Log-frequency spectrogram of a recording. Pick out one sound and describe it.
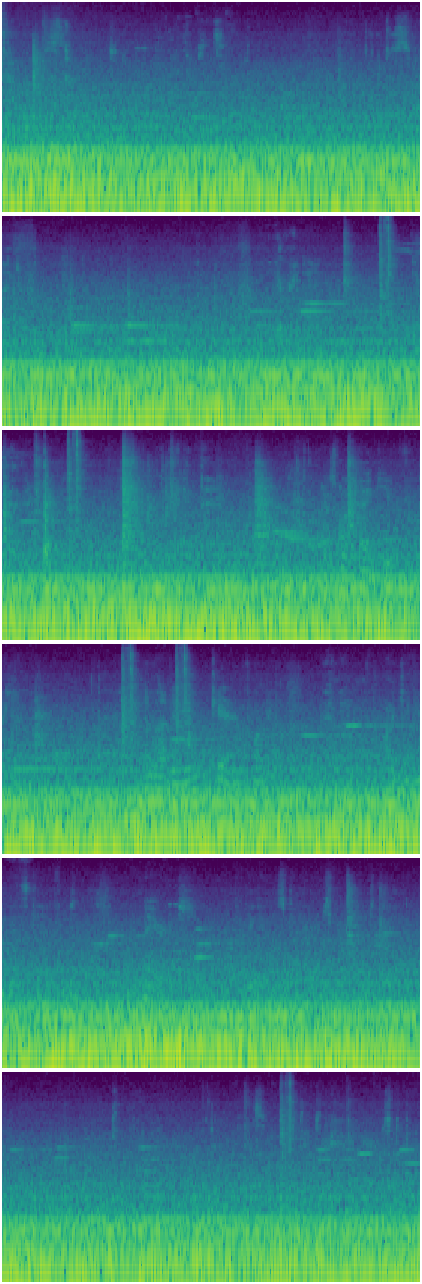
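A middle-aged man speaks softly and haltingly nearby.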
